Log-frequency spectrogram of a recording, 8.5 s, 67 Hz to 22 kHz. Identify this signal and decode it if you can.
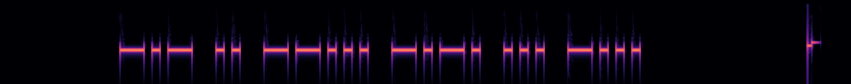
Morse code, heard as a keyed tone, about 15 wpm, 700 Hz. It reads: KI7CSB
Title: USA Call Signs - 6 Characters - 4x Character Spacing - 15wpm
